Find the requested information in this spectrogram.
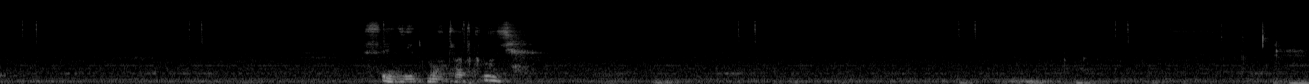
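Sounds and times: low room hiss: 0.0s - 13.0s
computer mouse clicks: 0.2s - 0.5s, 1.9s - 2.2s, 7.4s - 7.7s, 9.6s - 9.9s, 10.6s - 11.6s.

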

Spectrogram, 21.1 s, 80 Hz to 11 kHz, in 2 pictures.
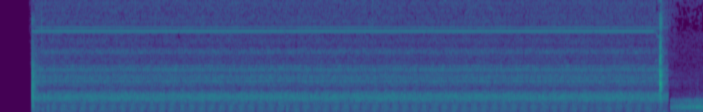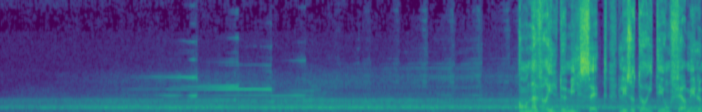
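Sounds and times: electrical hum: 0.5s - 10.0s
thin high-pitched whine: 0.5s - 10.0s.

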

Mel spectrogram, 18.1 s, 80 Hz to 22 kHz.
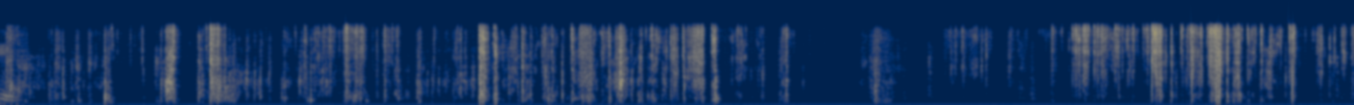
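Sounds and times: foil packs crinkling: 3.3s - 10.0s, 14.0s - 18.0s.

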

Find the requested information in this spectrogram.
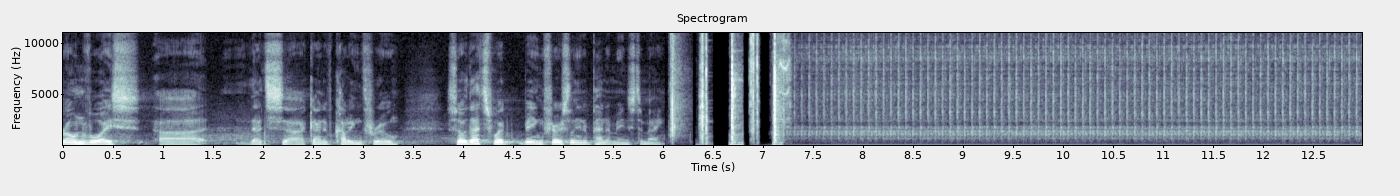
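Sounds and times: sharp mechanical clicks: 6.1s - 12.9s
fast mechanical clatter: 7.1s - 12.9s.

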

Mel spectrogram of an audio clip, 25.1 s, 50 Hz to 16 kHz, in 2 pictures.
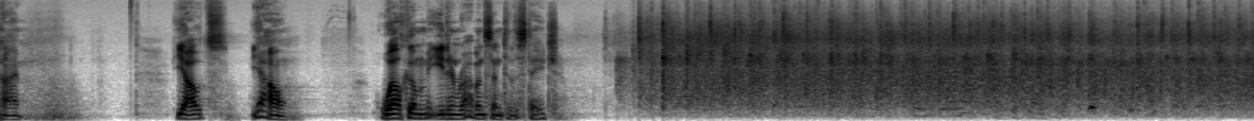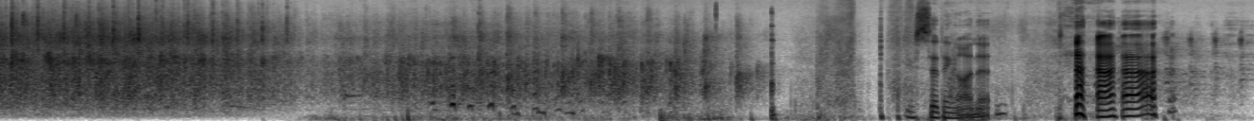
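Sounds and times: audience applauding: 6.1s - 20.3s.

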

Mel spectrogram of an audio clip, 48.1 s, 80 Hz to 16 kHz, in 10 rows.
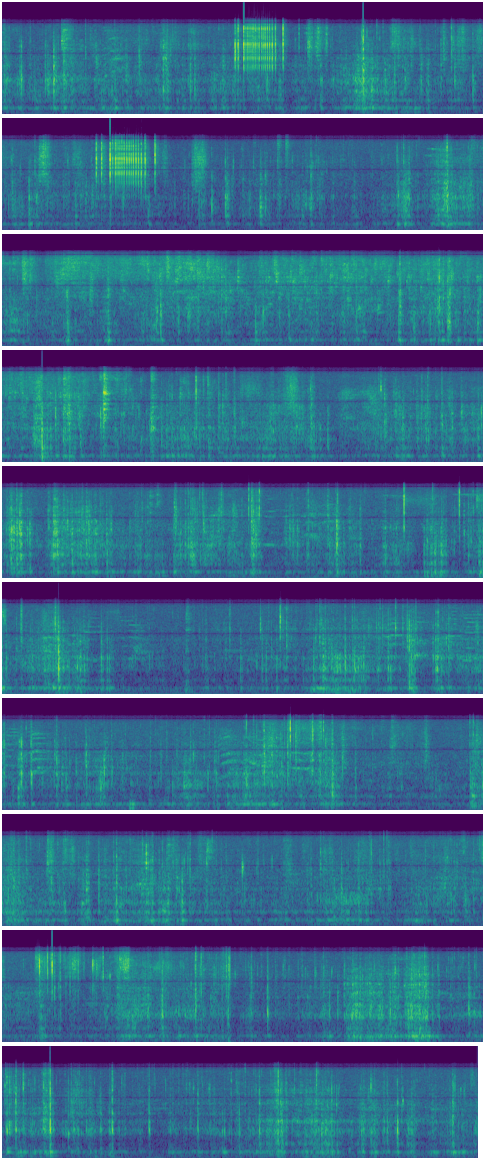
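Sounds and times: crabs scrabbling in plastic bucket: 0.0s - 48.0s.

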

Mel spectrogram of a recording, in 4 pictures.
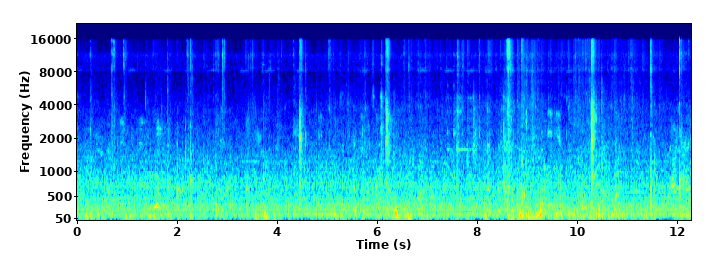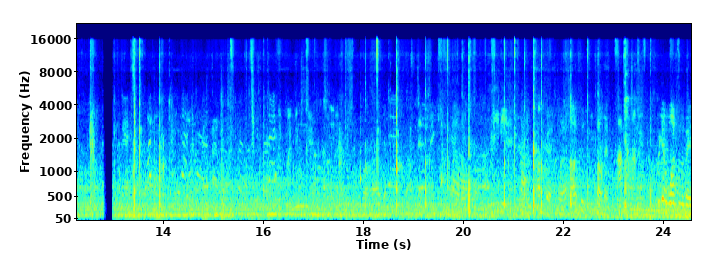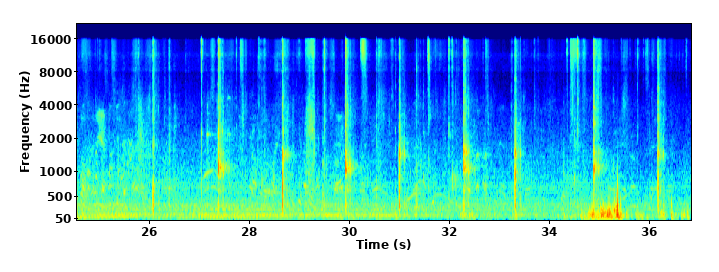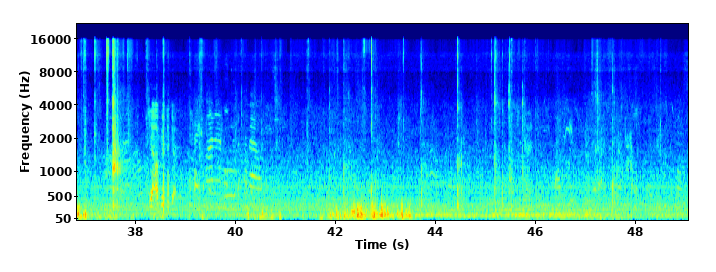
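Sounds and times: paddles hitting plastic ball: 34.4s - 35.2s.

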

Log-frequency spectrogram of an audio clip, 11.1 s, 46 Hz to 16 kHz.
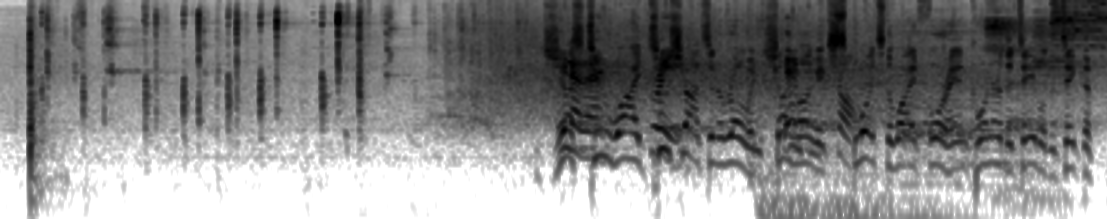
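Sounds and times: table tennis ball hitting rackets: 0.3s - 3.8s.

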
